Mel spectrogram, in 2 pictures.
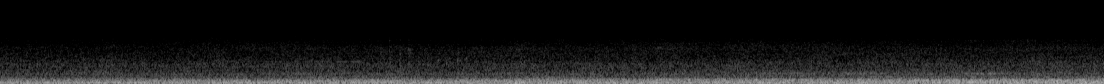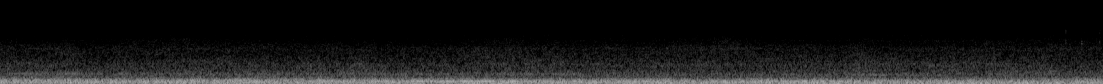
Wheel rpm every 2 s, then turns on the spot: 0, 0, 0, 0, 0, 0, 0, 0, 0, 0, 0.
none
